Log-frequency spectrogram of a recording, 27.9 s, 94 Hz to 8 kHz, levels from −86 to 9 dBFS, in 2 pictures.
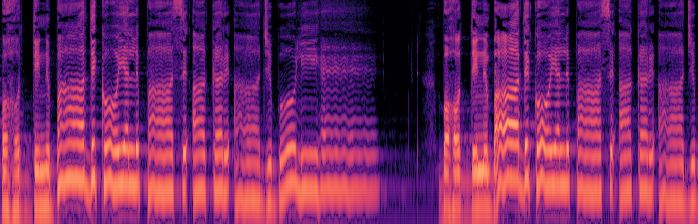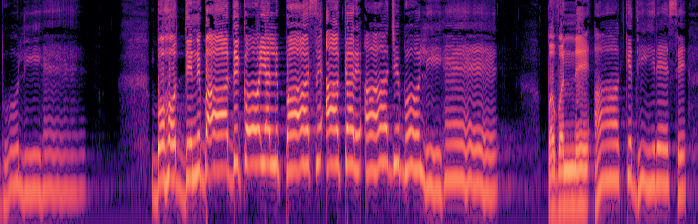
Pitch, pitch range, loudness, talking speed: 190 Hz, 175-225 Hz, -15 LUFS, 70 wpm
